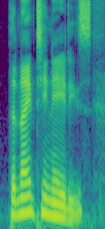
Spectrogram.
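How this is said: The voice stays flat and falls at the end. The answer is stated as if certain. The speaker calls it wrong. "There's too much seriousness in that tone"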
